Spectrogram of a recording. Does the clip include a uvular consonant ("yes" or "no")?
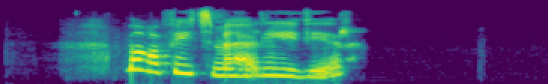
yes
